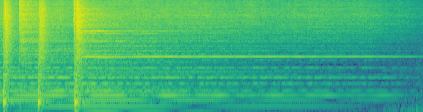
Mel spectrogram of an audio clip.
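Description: The last few snare drum and cymbal strokes of a drum exercise over a sustained drone note from the play-along track. The strokes stop within the first second. The cymbal wash, from a dark cymbal fitted with a sizzle chain, and the drone then fade out over the next three seconds.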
